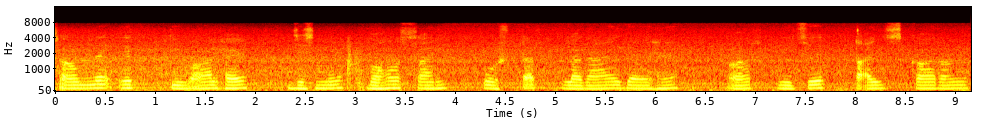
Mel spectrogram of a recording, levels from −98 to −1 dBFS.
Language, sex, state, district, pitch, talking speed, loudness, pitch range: Hindi, male, Chhattisgarh, Raipur, 145 Hz, 105 wpm, -18 LUFS, 140-155 Hz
